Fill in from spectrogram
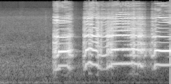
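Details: North Holland Blue rooster crowing: after a moment of near-quiet, a loud, harsh, richly harmonic crow in two parts, a short opening burst then a longer sustained phrase that holds steady before cutting off.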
